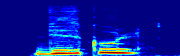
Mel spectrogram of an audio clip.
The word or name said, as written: hvidguld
